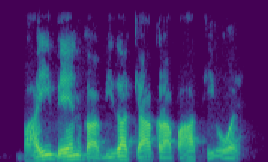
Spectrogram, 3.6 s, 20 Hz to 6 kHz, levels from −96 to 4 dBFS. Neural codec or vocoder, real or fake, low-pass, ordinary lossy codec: none; real; 5.4 kHz; Opus, 64 kbps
